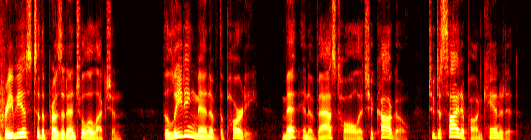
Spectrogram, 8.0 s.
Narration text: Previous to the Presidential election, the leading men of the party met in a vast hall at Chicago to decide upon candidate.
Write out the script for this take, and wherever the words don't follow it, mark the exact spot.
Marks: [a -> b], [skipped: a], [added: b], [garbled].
Previous to the Presidential election, the leading men of the party met in a vast hall at Chicago to decide upon candidate.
